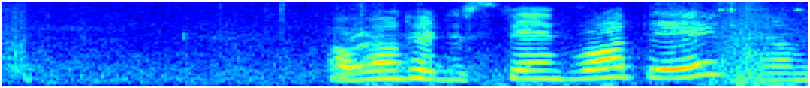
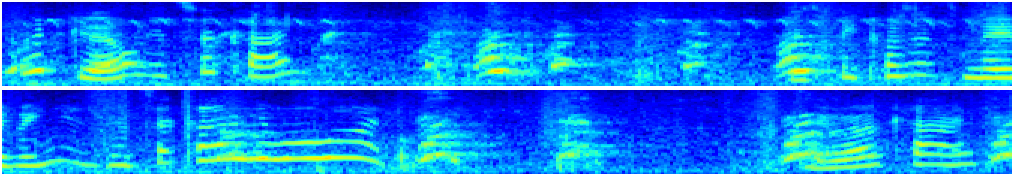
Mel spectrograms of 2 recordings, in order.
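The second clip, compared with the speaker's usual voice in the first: higher, softer soothing voice; reassuring the horse; 8 semitones higher, 4 dB quieter than usual. Real, not acted. Trainer reassuring her worried horse, higher and soft. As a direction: coo her fears away gently.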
